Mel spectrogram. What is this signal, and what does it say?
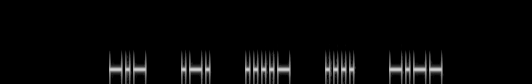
Morse code, heard as a keyed tone, about 30 wpm, spaced as for 17 wpm, 700 Hz. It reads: KR4HY
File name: Lesson 37g - Letter x - Call Signs 30wpm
